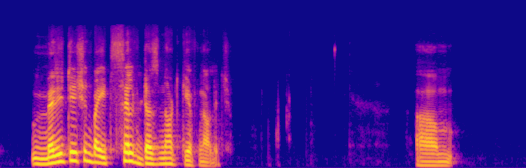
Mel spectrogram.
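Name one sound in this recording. A man speaks calmly into a microphone, pausing briefly.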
